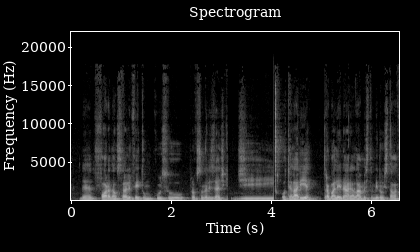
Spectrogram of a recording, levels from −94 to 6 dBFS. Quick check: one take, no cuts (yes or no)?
no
